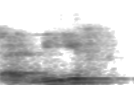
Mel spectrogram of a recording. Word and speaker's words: Niamh: So another nice option, similar vein, if we look at the Irish word, female names, Niamh.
